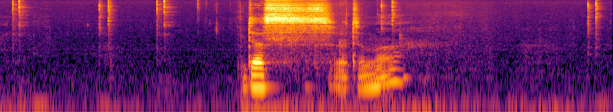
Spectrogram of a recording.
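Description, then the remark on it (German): Sparse, soft clicks of a computer mouse and keyboard tap at irregular intervals as someone does research on a computer, briefly interrupted by a burst of someone speaking in the middle. “Ich klicke mich hier auch gerade rein,”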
